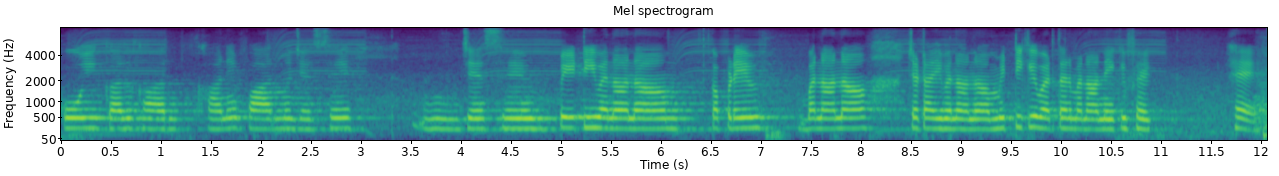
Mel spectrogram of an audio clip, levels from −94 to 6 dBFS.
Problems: constant background noise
